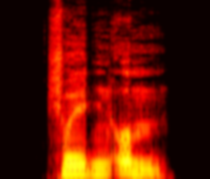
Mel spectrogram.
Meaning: inflection of umschulden: 1. first/third-person plural present 2. first/third-person plural subjunctive I
- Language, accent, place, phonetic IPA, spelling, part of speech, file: German, Germany, Berlin, [ˌʃʊldn̩ ˈʊm], schulden um, verb, De-schulden um.ogg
